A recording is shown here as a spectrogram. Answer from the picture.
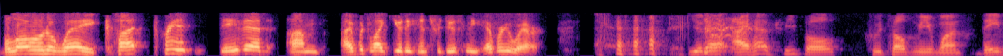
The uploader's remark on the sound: On the phone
